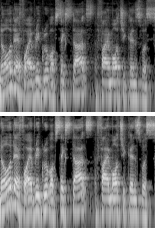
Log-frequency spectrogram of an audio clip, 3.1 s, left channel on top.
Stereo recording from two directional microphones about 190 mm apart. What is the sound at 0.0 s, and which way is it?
Speech, 50° right (ahead or behind).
